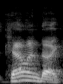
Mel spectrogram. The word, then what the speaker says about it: Calendike: It's Calendike. It's Polish.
